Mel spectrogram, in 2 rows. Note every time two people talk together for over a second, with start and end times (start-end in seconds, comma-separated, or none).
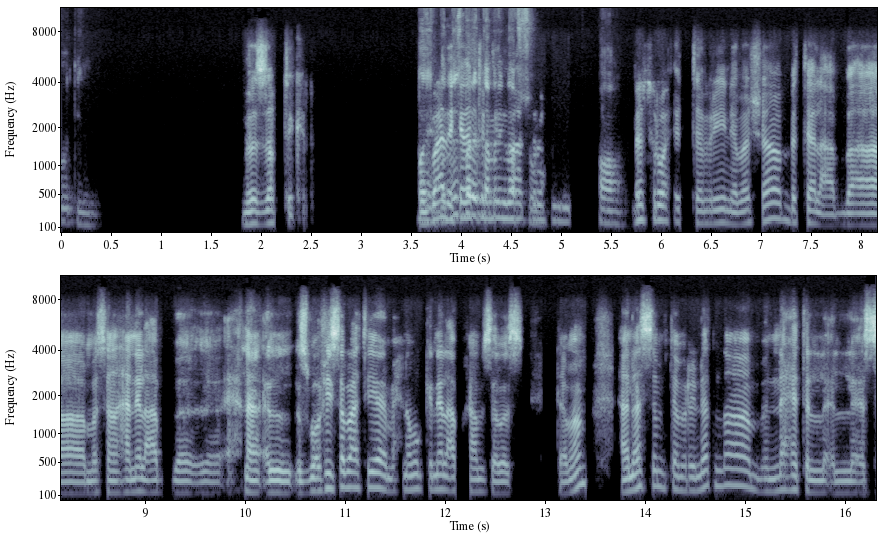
3.6-4.8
